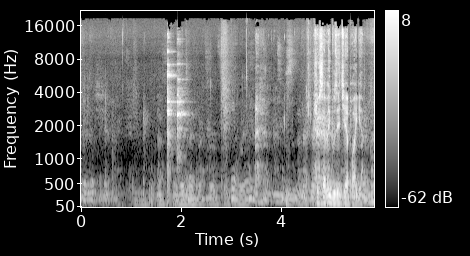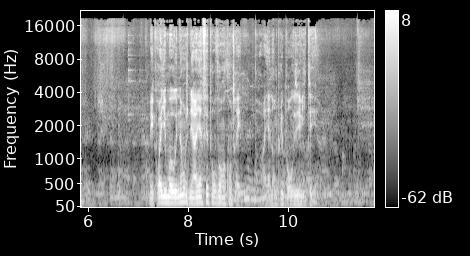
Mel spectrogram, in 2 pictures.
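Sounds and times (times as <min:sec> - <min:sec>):
murmur of voices: 0:00.0 - 0:11.7
glasses clinking in a toast: 0:01.7 - 0:02.2
speech: 0:02.2 - 0:06.4, 0:07.2 - 0:10.7.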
